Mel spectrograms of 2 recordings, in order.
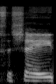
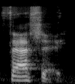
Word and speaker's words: Fashe: said my name wrong I used to say hey my name is fase to everyone and that's what people call me but my name is fashe and so when I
